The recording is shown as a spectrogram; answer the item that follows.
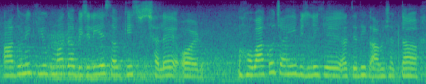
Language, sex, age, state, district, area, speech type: Maithili, female, 18-30, Bihar, Supaul, urban, spontaneous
